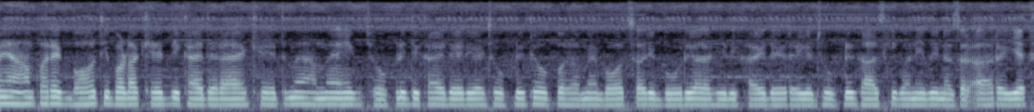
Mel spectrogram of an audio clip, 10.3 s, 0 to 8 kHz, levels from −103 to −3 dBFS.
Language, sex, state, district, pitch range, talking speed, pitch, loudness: Hindi, male, Chhattisgarh, Sukma, 125-130 Hz, 225 wpm, 125 Hz, -31 LUFS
